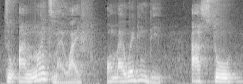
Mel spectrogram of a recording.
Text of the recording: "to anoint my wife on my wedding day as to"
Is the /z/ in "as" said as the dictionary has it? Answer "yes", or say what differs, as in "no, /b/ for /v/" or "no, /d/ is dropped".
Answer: no, /s/ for /z/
